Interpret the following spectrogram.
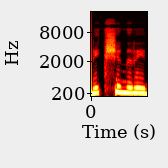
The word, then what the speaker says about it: dictionary: sedangkan kamus itu harus dibaca diucapkan dictionary dan r nya tidak boleh kedengaran benar hanya bermain-main di ujung lidah antara kedengaran atau tidak Amerika kita sebut menurut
